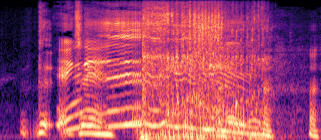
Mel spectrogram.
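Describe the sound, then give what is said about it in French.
A person's voice mimics a horse's whinny, a loud, shaky, wavering cry about two seconds long that rises and then quavers downward. It is preceded by a brief vocal breath and ends with a short sound. “Ça, c'était un bon, super bon J'ai fait un bon son de cheval.”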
